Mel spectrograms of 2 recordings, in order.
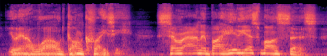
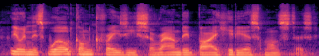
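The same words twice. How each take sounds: First: Epic trailer read, hideous stretched slow; movie trailer voice. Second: Nervous English bloke memorising his pitch on the street, slow mutter; muttered rehearsal. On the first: Shown as a demonstration. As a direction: sell it like a blockbuster trailer. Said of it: "It's gotta be like this". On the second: Retold or imitated. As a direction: rehearse it under your breath, slowly. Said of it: "reading from this script ... going".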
